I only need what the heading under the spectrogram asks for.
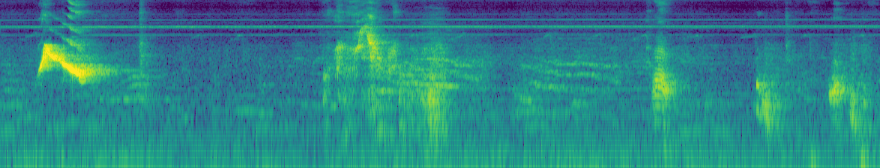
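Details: Actively calling common hill myna in natural surroundings: a loud descending whistled call, then quieter gurgles, chatters and short clipped notes spread over nearly twelve seconds.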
